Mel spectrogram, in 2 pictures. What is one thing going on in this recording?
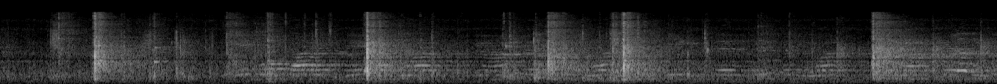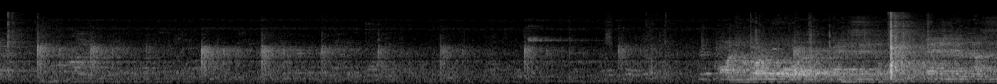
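A badminton racket strikes a shuttlecock in a large echoing hall.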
